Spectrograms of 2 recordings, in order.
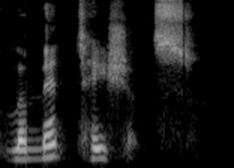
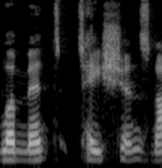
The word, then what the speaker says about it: Lamentations: So go to the book of Lamentations. Yes, it is pronounced lamentations, not lamentations. That's a southern pronunciation and not southern Jerusalem. Lama, there is only one A there in the beginning of the word.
